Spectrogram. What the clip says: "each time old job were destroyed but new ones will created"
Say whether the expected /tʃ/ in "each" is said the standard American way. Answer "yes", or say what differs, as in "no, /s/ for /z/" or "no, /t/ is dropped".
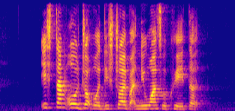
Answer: no, /s/ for /tʃ/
